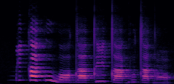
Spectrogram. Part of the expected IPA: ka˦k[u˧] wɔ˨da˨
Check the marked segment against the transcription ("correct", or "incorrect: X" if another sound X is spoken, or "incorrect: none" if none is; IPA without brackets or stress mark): incorrect: u˦˨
